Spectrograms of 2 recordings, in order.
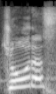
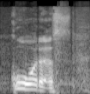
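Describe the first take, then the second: First: The word begins with a ch sound. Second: The word begins with a k sound. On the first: The speaker calls it wrong. "चोरस नहीं" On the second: The speaker calls it right.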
